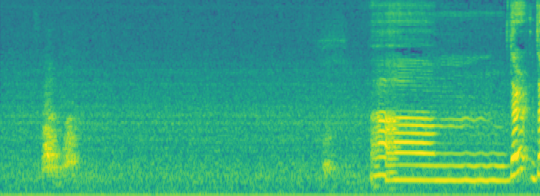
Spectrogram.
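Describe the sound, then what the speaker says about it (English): A dog gives a few short, faint barks early on, followed by a louder harmonic tone and a sharp noise near the end, with no one talking. "Blue, why do we bark? Because we're a dog."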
